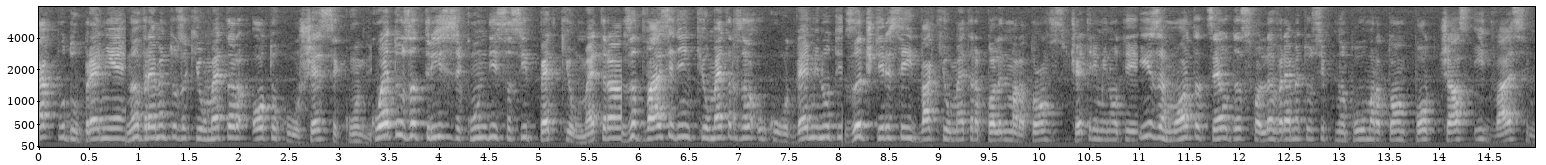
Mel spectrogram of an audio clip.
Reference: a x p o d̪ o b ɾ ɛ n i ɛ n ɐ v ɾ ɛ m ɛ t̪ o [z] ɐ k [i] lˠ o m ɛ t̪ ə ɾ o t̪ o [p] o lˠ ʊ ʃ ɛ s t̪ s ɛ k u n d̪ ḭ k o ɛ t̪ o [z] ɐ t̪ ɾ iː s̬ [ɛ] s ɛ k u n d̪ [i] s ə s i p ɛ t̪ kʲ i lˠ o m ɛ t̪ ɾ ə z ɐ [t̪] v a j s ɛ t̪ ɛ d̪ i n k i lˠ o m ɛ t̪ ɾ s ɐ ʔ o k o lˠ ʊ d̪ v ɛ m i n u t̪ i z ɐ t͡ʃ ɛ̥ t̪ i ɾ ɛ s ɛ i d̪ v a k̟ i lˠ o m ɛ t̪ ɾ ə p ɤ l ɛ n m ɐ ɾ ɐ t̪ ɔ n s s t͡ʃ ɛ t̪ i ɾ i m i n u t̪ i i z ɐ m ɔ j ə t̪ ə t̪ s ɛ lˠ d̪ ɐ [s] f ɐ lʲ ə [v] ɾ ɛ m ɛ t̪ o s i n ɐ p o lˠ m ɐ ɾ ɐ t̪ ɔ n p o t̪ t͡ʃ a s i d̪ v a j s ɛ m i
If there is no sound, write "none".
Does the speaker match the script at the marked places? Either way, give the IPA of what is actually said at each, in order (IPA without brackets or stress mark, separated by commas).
z, i, k, z, ɛ, i, d̪, s, v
